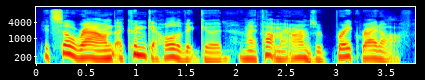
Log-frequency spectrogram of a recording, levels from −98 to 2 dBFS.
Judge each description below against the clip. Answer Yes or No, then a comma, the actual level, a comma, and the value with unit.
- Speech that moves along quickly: Yes, fast, 300 wpm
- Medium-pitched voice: Yes, medium, 175 Hz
